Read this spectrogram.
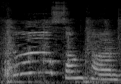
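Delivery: high, drawn-out hedging reply; imitated hedging. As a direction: stretch it high and slow, like reluctant agreement. Voicing other people hedging an answer.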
